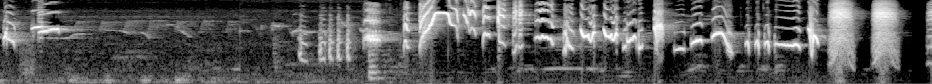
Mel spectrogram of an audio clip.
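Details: Oriental magpie-robin song used to coax caged magpie-robins to sing: a few sharp notes, a pause, then a fast energetic stream of varied whistles, trills, chirps and raspy buzzes.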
